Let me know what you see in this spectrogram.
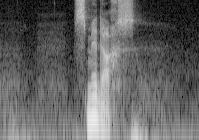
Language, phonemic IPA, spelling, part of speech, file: Dutch, /ˈsmɪ.dɑxs/, 's middags, adverb, Nl-'s middags.ogg
- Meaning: 1. at noon 2. in the afternoon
